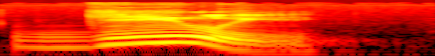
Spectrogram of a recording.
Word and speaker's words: Geely: LEVC is owned by Chinese automaker Geely, or which we recently found out is pronounced Geely.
